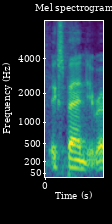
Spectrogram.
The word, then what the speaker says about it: Expandi: Expandy, right? – Correct.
